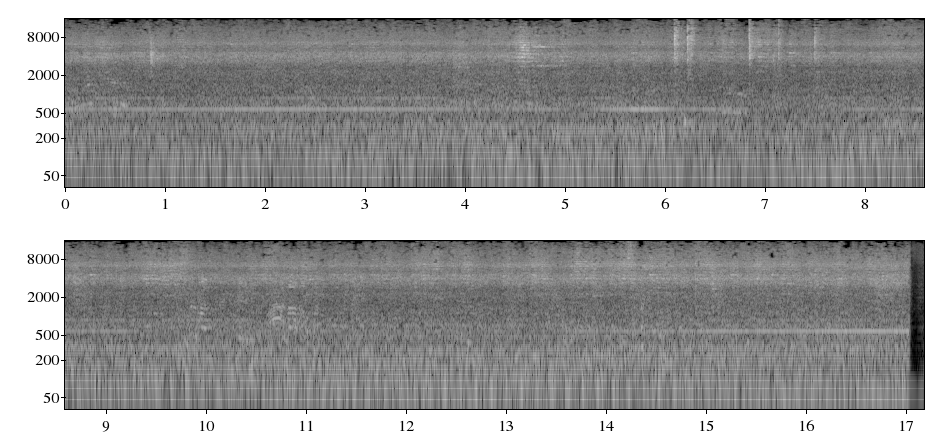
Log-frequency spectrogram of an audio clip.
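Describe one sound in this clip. Machinery hums and rumbles steadily, filling a noisy room.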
